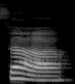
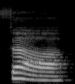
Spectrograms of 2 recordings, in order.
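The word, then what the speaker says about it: ثاء: Tha, tha. This letter is pronounced like the soft th in English, like the th in the word three, three, not like the th in the word this or the word that.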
